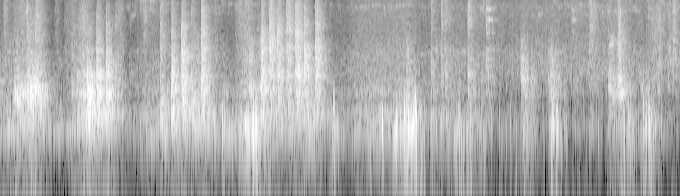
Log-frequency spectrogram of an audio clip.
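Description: A steel trowel scraping and tapping against wet cement mortar and the concrete floor, in an irregular run of scrapes and sharp knocks.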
